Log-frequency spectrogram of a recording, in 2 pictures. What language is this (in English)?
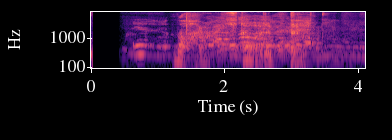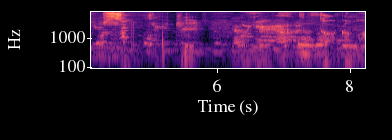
Icelandic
